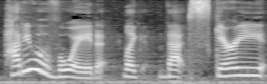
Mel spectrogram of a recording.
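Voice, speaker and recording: A woman's voice: on the high side, sing-song, measured pace, a bit bright. A woman co-hosting a podcast, chatting casually and tossing in playful asides. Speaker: podcast co-host. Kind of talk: casual chat.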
